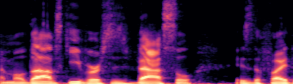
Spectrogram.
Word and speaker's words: Moldavsky: Vassell all right so how do you say it Molotov ski Mel dog ski yeah Mel dog ski versus vassal is the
